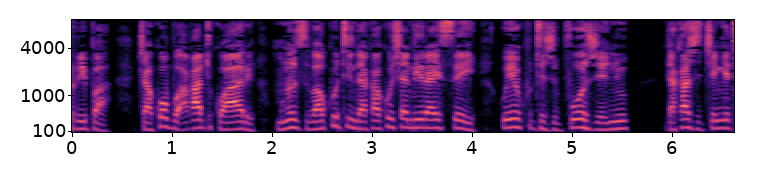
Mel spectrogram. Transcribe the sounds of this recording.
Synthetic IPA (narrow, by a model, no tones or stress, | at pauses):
ipa | d͡ʒako̞bʱoakat̬ikwaːɾi | muno̞ziʋakutindakakuʃandiɾaise̞i | uje̞kut̬iʐip͡fuwo̞ʐe̞ɲu | ndakaʐit͡ʃe̞ŋɡe̞ta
